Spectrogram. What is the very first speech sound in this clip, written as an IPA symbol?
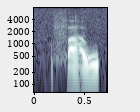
f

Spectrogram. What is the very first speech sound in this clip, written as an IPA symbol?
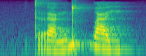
t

